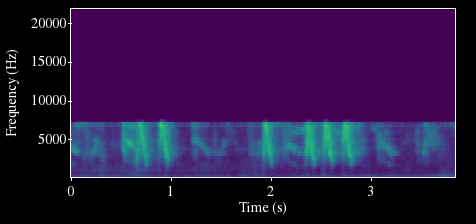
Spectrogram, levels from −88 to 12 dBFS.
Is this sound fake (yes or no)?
yes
